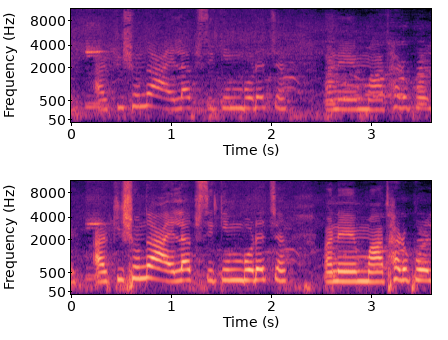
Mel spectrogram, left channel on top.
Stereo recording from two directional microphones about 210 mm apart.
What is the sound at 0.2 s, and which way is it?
A woman's voice, 35° right (ahead or behind).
